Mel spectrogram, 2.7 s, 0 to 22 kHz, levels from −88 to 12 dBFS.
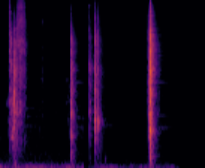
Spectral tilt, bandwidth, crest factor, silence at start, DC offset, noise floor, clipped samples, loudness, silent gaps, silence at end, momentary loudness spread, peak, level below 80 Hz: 2.5 dB/octave; over 20 kHz; 32 dB; 0.1 s; under 0.1%; -69 dBFS; under 0.1%; -29 LUFS; none; 0.65 s; 18 LU; -2 dBFS; -66 dBFS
